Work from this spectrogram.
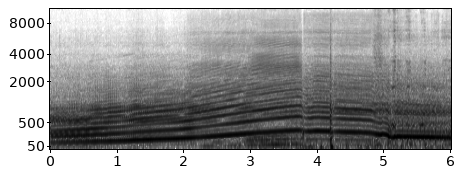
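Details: Honda CBR1000RR with custom undertail exhaust fabricated from an old can: smooth, clean rev climbing steadily then easing off, no popping, rattle or blow-by; healthy, well-sealed exhaust note.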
